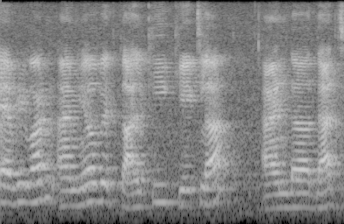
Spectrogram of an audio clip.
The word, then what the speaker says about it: Koechlin: And yes, that is how you pronounce her surname. Koechla. Yeah. Koechlin, and not Koechlin.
